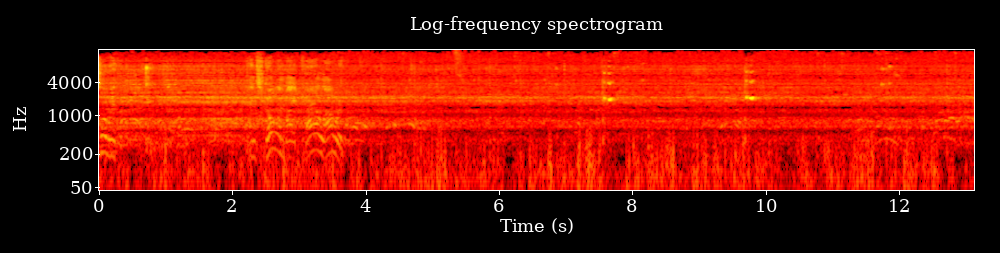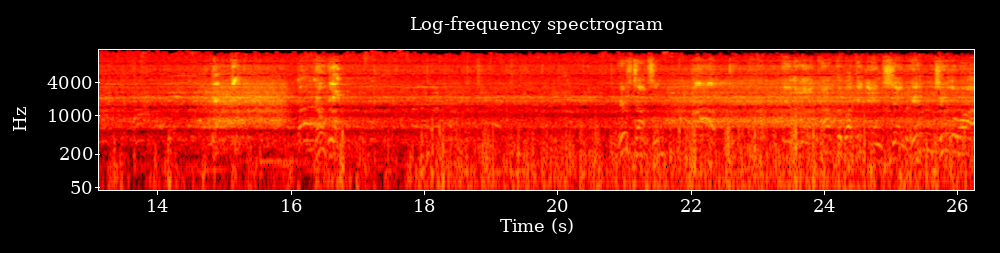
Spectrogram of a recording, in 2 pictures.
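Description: A basketball video game plays crowd noise and squeaking shoes through a small phone speaker.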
